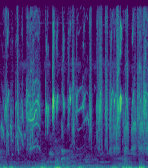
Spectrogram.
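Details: A male olive-backed sunbird (sogon) challenging a rival: sharp, very high, clipped chirps and squeaks in quick succession, with low muffled knocks beneath.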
